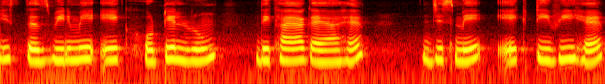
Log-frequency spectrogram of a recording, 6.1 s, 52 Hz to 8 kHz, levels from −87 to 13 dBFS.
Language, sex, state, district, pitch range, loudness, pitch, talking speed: Hindi, female, Delhi, New Delhi, 215-240 Hz, -15 LUFS, 225 Hz, 130 wpm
